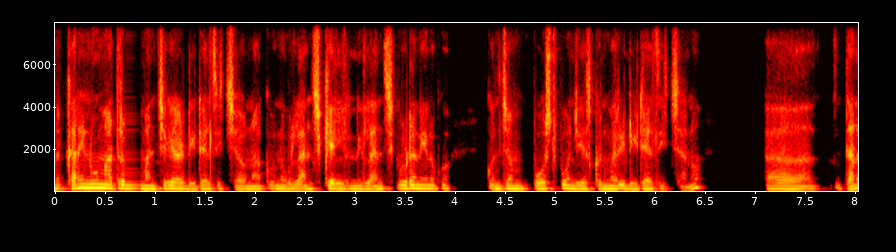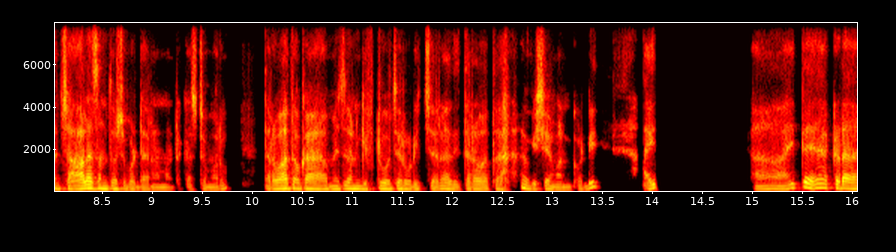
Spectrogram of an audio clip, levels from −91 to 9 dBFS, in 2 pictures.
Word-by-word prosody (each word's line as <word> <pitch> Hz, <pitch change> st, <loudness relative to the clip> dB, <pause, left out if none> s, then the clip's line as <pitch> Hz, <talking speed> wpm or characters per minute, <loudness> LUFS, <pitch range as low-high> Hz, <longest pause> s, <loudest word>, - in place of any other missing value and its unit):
కానీ 165 Hz, +3 st, +6 dB
నువ్వు 180 Hz, 0 st, +7 dB
మాత్రం 170 Hz, -1 st, +2 dB, 0.2 s
మంచిగా 145 Hz, +2 st, +2 dB
డీటెయిల్స్ 130 Hz, +1 st, -2 dB
ఇచ్చావు 130 Hz, 0 st, 0 dB
నాకు. 125 Hz, +2 st, -7 dB
నువ్వు 130 Hz, -3 st, -2 dB
లంచ్‌కెళ్ 130 Hz, +2 st, +4 dB
నీ 130 Hz, -, -2 dB
లంచ్ 140 Hz, +3 st, +2 dB
గూడా" 160 Hz, +2 st, +2 dB
నేను 155 Hz, 0 st, -1 dB
కొ -, -, -6 dB, 0.4 s
కొంచెం 145 Hz, -1 st, 0 dB, 0.2 s
పోస్ట్పోన్ 145 Hz, +3 st, +1 dB
జేసుకొని 140 Hz, 0 st, -2 dB
మరీ 155 Hz, +4 st, +1 dB
డీటెయిల్స్ 130 Hz, -1 st, -2 dB
ఇచ్చాను. 110 Hz, -, -4 dB, 0.8 s
ఆహ్, 130 Hz, -2 st, -2 dB, 0.4 s
తను 145 Hz, +1 st, +3 dB
చాలా 145 Hz, +6 st, +7 dB
సంతోషపడ్డారనమాట 115 Hz, -7 st, -2 dB
కస్టమరు. 115 Hz, +3 st, -3 dB, 0.4 s
తర్వాతొక, 140 Hz, +2 st, +3 dB, 0.2 s
అమెజాన్ 130 Hz, +3 st, -1 dB
గిఫ్ట్ 125 Hz, +3 st, -3 dB
వోచర్ 130 Hz, 0 st, -1 dB
కూడిచ్చారు, 125 Hz, +2 st, -4 dB
అది 120 Hz, -, -6 dB
తర్వాత 120 Hz, -1 st, -3 dB, 0.4 s
విషయం 125 Hz, 0 st, +4 dB
అనుకోండి. 120 Hz, -, -5 dB, 0.5 s
అయిత్ -, -, -1 dB, 1.0 s
ఆ! -, -, -4 dB, 0.3 s
అయితే 180 Hz, +5 st, +2 dB, 0.2 s
అక్కడ, 170 Hz, -2 st, +2 dB
135 Hz, 140 wpm, -24 LUFS, 125-150 Hz, 1.0 s, నువ్వు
